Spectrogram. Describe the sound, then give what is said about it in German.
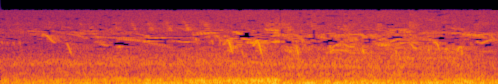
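A barred warbler sings a rapid, scratchy stream of high chattering notes with mimicked phrases woven in, steady and fairly quiet over a low background rumble. “Und all diese Ablenkungen meiner Wahrnehmung lässt einfach diese Grasmücke vor mir singen und singen und singen. Boah, da waren Imitationen eben drin.”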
